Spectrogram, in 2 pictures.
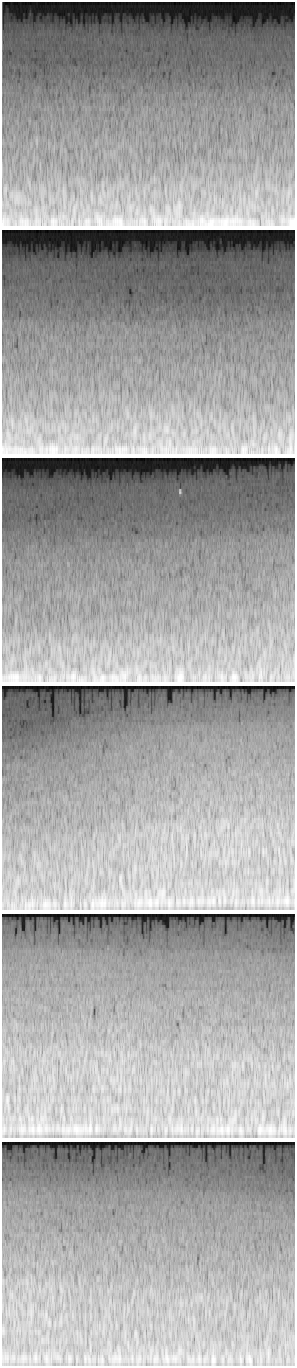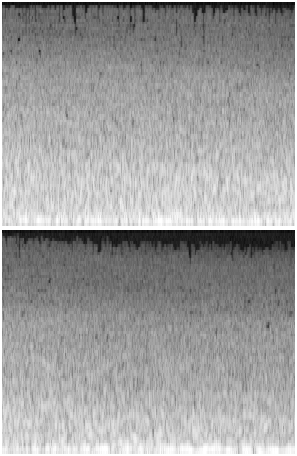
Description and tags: Aircraft Dive
aircraft, airplane, dive, plane, prop, propeller, request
